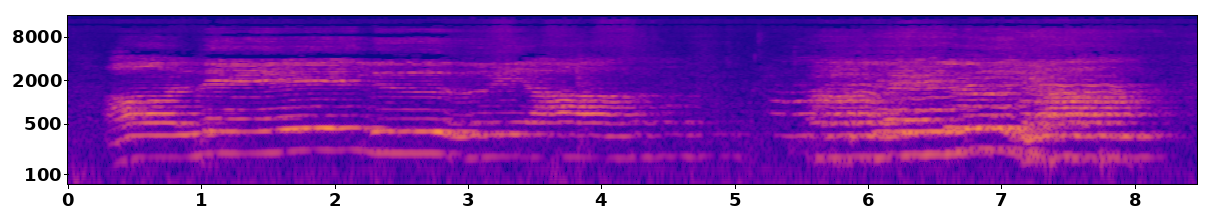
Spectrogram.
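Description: A man's voice singing the Gospel Acclamation alleluia as a slow chant with long held notes. It breaks off briefly a little past halfway and then resumes.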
